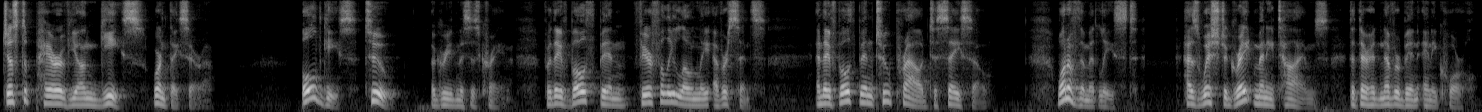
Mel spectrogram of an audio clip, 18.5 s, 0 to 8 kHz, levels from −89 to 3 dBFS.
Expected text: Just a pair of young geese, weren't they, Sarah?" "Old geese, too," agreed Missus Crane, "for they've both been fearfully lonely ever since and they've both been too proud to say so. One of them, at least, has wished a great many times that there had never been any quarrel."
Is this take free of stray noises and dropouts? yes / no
yes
